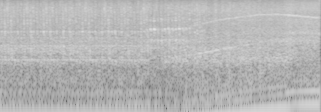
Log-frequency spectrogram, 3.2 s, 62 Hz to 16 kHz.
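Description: Heavy FLX 359 truck engine in American Truck Simulator cruising in a high gear, a steady loud low diesel drone that swells and deepens partway through, with a faint rising whine above it.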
